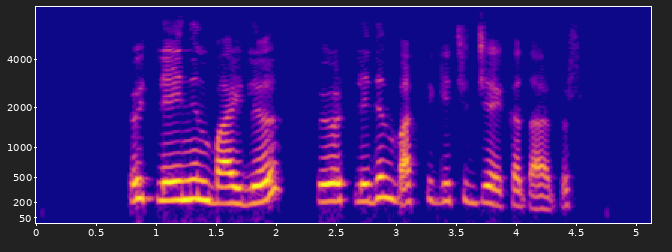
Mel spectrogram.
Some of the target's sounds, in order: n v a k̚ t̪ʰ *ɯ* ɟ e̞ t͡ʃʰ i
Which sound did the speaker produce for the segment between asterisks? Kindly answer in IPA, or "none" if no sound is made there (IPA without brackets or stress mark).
ɯ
